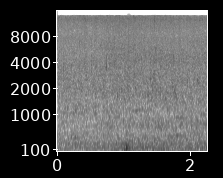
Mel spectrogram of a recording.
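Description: Water splashing steadily from a tiered fountain, with a brief low thump about halfway through.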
